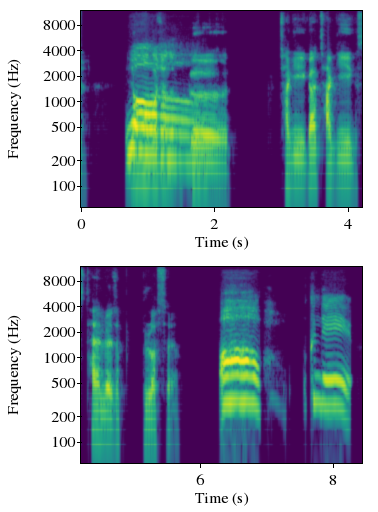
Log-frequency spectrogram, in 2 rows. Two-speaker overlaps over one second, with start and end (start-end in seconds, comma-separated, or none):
0.7-2.0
